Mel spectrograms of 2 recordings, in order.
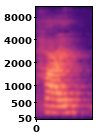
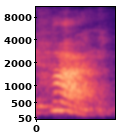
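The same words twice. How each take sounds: First: The vowel is short and clipped. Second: The vowel is drawn out long.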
